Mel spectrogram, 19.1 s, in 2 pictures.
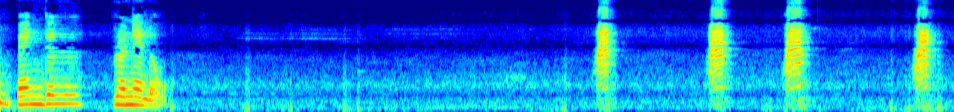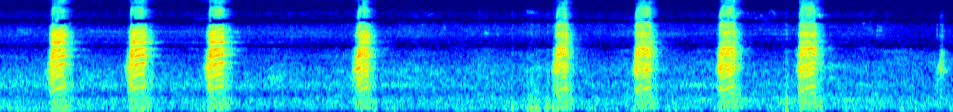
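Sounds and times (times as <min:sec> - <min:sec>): duck quacking: 0:05.9 - 0:06.2, 0:07.1 - 0:08.1, 0:09.1 - 0:09.4, 0:10.0 - 0:11.9, 0:13.0 - 0:13.4, 0:15.0 - 0:15.3, 0:15.9 - 0:17.8.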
